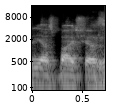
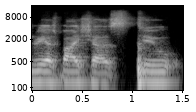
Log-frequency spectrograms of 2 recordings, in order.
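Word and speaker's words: Rías Baixas: It's hard to pronounce, isn't it? Rias Baixas.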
